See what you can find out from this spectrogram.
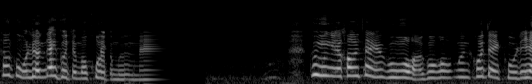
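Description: From 0.99 to 1.45 s the speech breaks up with repeated packet loss, giving a choppy, robotic sound. Six short holes open in quick succession, the longest about 33 ms, and each is patched by stretching the preceding sound, so roughly 30% of this stretch is filler. On a spectrogram the harmonics turn into smeared, repeated blocks with hard vertical edges; the waveform shows abrupt joins where segments repeat.

At 1.45 s the last fragment is drawn out into a fading buzz, then the signal falls away. About 310 ms of near silence follows before the speech returns at 2.17 s, with roughly 0.6 s of material simply gone. This is likely a long network dropout. A spectrogram shows the final frame's spectrum smeared flat and dimming, then an empty band. The waveform tapers into a flat line before resuming abruptly.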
